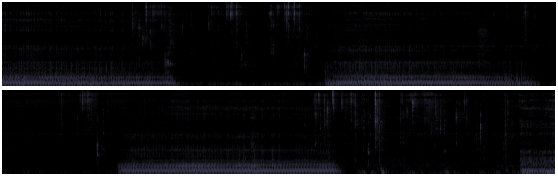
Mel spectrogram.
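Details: Pet Shiba Inu growling playfully in affection toward its family, not in anger; deep guttural rumbles about two seconds long alternate with quieter breathing and soft rustling indoors.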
